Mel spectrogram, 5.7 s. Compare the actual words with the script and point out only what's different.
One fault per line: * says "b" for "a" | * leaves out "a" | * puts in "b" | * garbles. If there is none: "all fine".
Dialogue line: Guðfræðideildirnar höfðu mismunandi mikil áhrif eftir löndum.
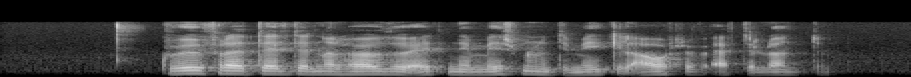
* puts in "einnig"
